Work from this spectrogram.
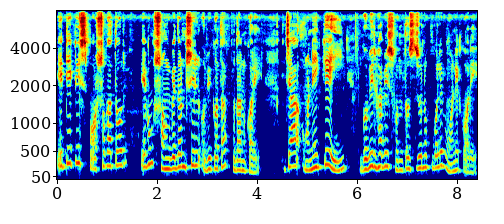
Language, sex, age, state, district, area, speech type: Bengali, female, 60+, West Bengal, Nadia, rural, spontaneous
